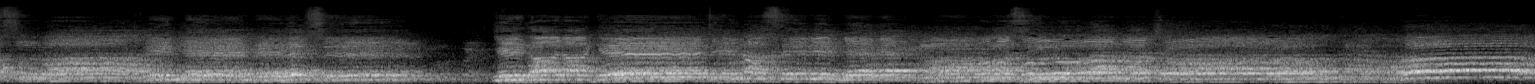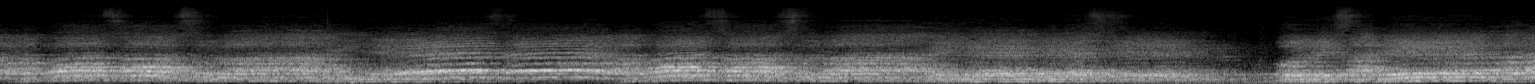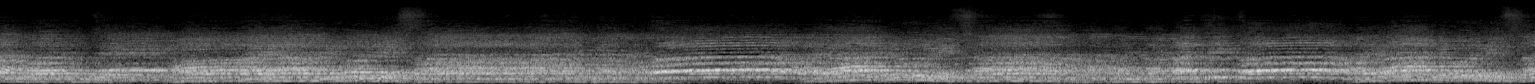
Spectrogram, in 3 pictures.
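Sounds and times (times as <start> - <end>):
congregation singing a hymn: 0.0 - 46.0.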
